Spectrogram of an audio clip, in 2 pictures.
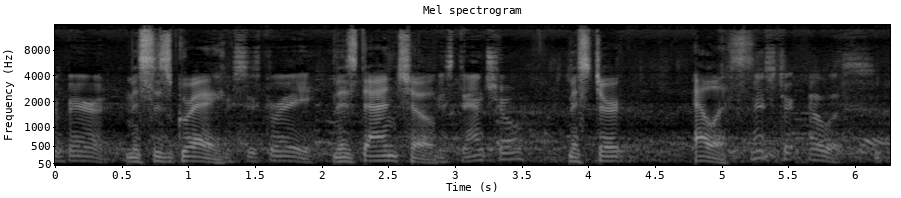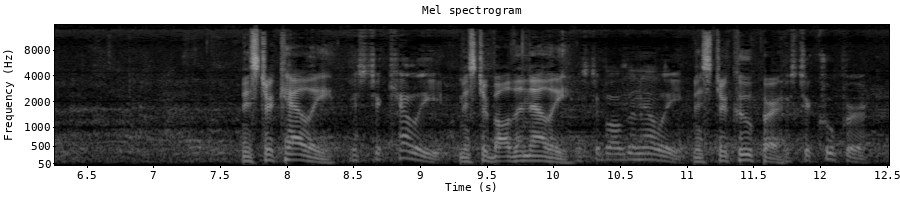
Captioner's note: calling of recorded vote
